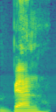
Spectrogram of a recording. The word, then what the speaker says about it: Berns: And I was outside this club waiting to get in and it was called Band. It was B-E-R-N-S. It was they pronounce it Band Hotel.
